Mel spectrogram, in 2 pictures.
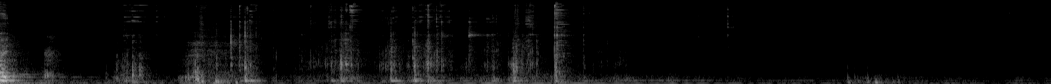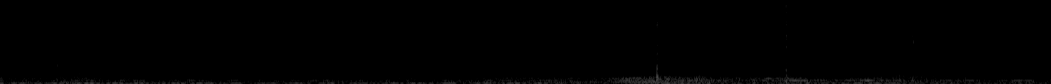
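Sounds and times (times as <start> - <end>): small metal clicks of lock parts: 1.2 - 7.8.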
